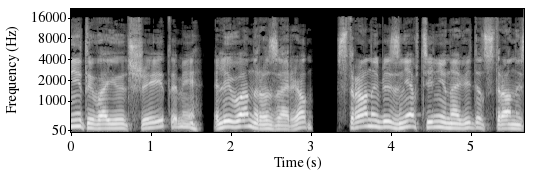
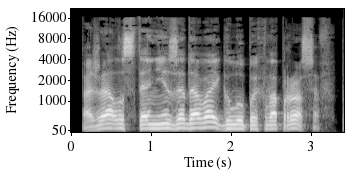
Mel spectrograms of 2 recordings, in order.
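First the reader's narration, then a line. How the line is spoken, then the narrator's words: Growl. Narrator (Russian): прорычал Зейк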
